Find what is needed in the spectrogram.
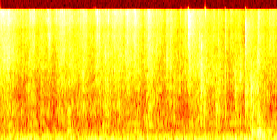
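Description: Plastic packaging and plastic file bags crinkling and rustling as they are handled, a quick run of small crackles over a low steady hum.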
